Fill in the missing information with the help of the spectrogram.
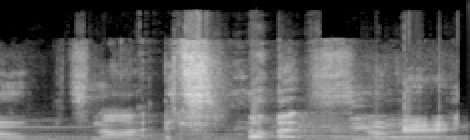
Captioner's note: laughs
